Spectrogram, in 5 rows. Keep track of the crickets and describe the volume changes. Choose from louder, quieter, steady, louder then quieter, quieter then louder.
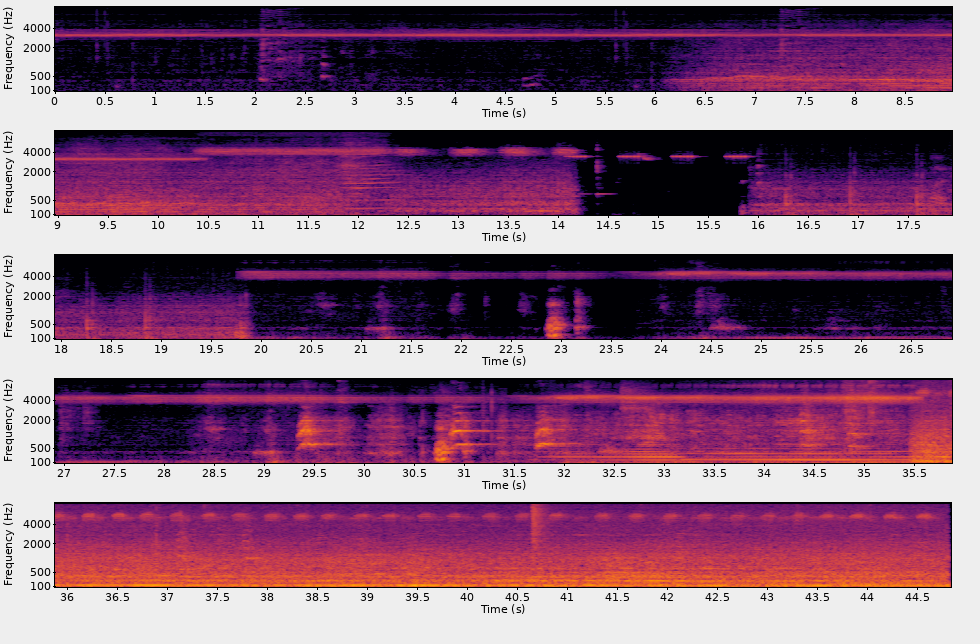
louder.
